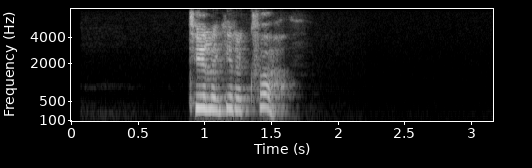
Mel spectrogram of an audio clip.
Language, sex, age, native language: Icelandic, female, 40-49, Icelandic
